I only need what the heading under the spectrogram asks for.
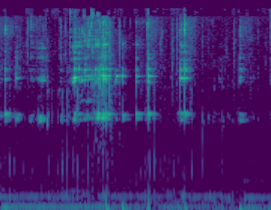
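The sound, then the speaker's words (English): Several sharp glass clinks from a glass water bottle, bright, separate taps spread unevenly across the moment over a low steady hum. “It's kind of a nice water bottle though. But why does it have to be from glass?”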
